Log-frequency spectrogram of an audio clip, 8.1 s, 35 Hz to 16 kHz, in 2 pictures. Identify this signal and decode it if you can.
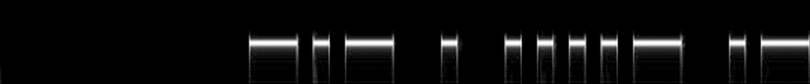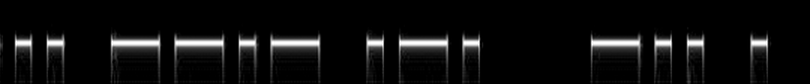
Morse code, heard as a keyed tone, about 15 wpm, 700 Hz. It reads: KE4LQR DE
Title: USA Callsign DE Callsign - 6 Characters - 15wpm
